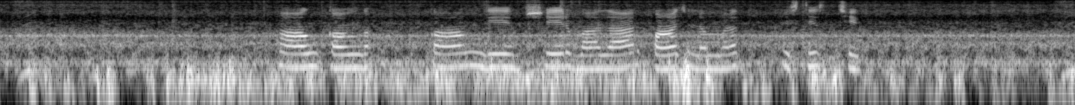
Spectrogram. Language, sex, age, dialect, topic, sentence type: Magahi, female, 25-30, Northeastern/Surjapuri, banking, statement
